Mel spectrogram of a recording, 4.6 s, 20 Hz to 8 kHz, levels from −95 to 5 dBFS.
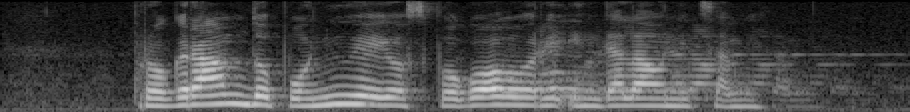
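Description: Speech, with feedback echo between two devices starting at about 2.41 s and running to the end of the clip. From that point each utterance comes back at a steady interval of roughly 300 ms, with the loudest repeats at about 15 dB below the direct speech. The cause is a second device in the same room playing back this microphone's signal, which the microphone then picks up again, and the local echo canceller cannot remove audio it did not play itself.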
